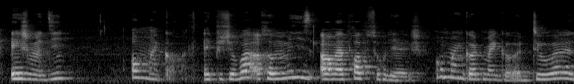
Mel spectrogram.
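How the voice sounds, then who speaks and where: A young woman with a Belgian French accent, chatting in a casual haul video, gushing and self-mocking with lots of fillers. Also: a little high. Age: young adult. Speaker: beauty vlogger. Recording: echoey room with faint ambient noise.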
